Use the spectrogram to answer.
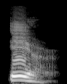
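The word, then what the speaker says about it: heir: एयर एन लगेगा। एन एयर of Congress party my jewellery alum इसमें भी एस साइलेंट है एलूम जो बपोती होती है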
